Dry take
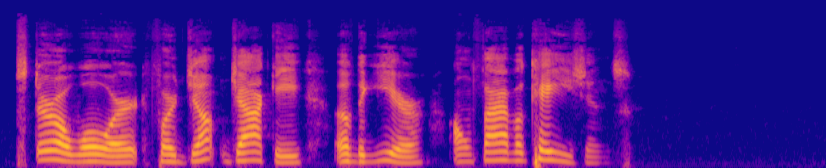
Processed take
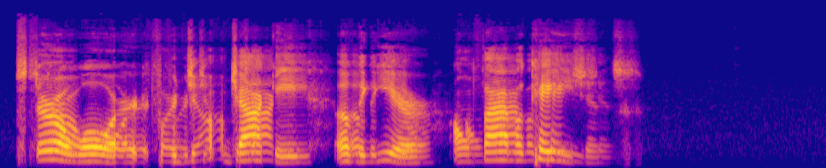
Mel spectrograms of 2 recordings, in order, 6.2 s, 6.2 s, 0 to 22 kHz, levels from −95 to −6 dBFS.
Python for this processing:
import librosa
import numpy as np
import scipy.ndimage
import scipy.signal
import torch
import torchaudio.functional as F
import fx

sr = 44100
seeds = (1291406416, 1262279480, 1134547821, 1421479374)

p1 = scipy.signal.sosfilt(scipy.signal.butter(2, 380.0, 'highpass', fs=sr, output='sos'), x)
p2 = fx.over_compress(p1, sr, threshold_db=-30.0, ratio=-0.5, at=(0.86, 1.8))
p3 = p2 + fx.echo_single(p2, sr, ms=86, db=-10.5, dry=0)
y = F.gain(torch.from_numpy(p3), 6.5).numpy()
